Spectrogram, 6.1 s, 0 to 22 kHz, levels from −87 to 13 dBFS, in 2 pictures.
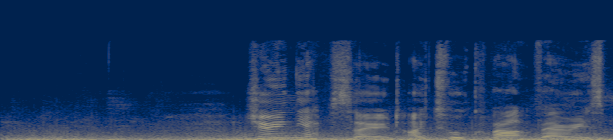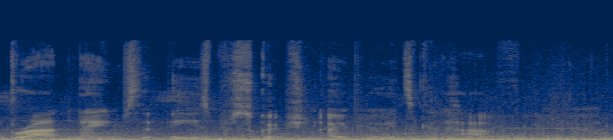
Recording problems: wind noise on the microphone; heavy; 8 dB below the speech
murmuring crowd; noticeable; throughout; 20 dB below the speech

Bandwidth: 15.5 kHz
